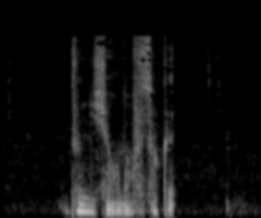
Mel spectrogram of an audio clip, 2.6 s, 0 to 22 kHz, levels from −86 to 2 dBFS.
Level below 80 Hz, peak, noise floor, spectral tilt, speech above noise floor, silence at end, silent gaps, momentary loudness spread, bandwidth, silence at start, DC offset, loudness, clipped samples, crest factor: -54 dBFS; -14 dBFS; -72 dBFS; -5.5 dB/octave; 43 dB; 0.85 s; none; 9 LU; 11.5 kHz; 0.65 s; under 0.1%; -32 LUFS; under 0.1%; 20 dB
